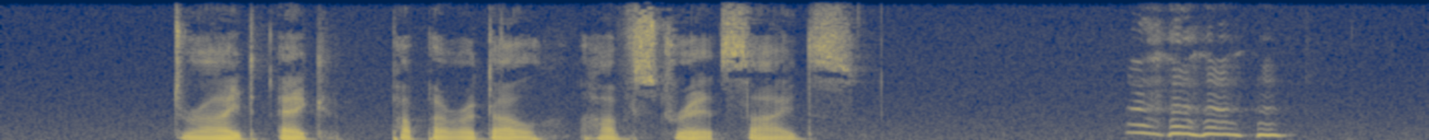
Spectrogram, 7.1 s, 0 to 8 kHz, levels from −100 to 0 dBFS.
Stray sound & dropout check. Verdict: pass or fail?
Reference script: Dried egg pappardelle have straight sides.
fail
